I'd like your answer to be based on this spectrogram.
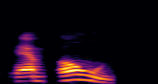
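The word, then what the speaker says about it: Gambon: The next will uh, movie, Michael, uh, how do you pronounce his last name again? Gambone. Gambone. Michael Gambone.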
